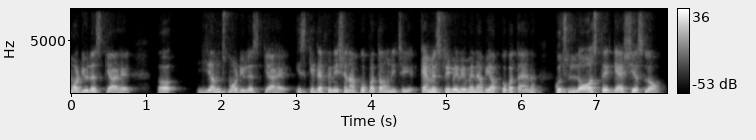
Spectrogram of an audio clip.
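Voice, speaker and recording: A man's voice: sits high, warm tone. A young man coaching students for an exam, going through textbook chapters in a casual, directive way and often checking in with his listeners. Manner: casual, directive, repeats "thik hai" to check in. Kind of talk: exam-prep lesson walking through a textbook.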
